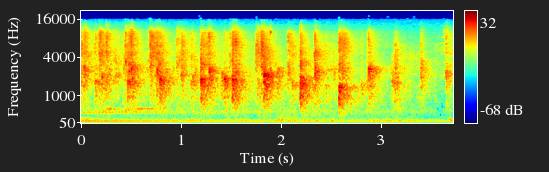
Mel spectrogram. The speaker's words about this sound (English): Can we clap for them as they come up?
